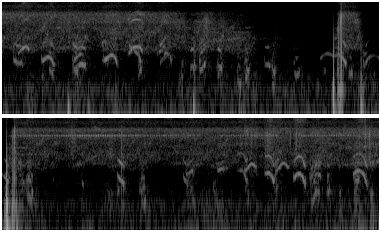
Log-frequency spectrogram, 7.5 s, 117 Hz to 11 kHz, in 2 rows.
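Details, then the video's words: Cardigan Welsh Corgi excitedly playing during its garden debut, filmed 13 September 2024; rapid high whiny yelps rise and fall in arcs, with two sharp loud knocks midway through. "コーギー・カーディガン お庭デビューで一番はしゃいでいたのは・・・"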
